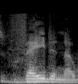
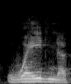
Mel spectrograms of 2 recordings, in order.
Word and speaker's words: vedana: If you're interested in the Pali language, it's vedana with a V. Sometimes you'll hear it pronounced vedana because the Burmese, with a Burmese accent, Pali is, the V's are pronounced with W's, but in standardized international, it's a V, so V or W, vedana or vedana.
